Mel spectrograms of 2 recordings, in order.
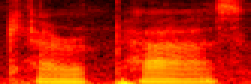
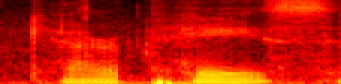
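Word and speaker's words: carapace: Not carropass as I keep saying. Carropase is how you pronounce it, I suppose.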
